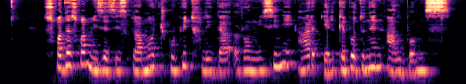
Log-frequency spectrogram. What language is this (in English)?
Georgian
